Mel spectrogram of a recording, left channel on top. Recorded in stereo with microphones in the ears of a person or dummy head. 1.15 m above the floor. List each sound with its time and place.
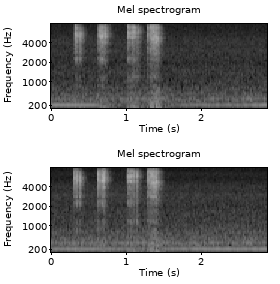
0.3 s cutlery clinking: 65° right (ahead or behind), 1.0 m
